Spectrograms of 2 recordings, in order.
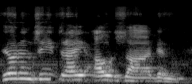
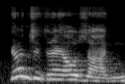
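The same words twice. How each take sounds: First: The -en endings are fully pronounced. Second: The -en endings are reduced and merged. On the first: "There's nothing wrong in your saying" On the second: "wenn wir das so aussprechen wie die Deutschen selbst"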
